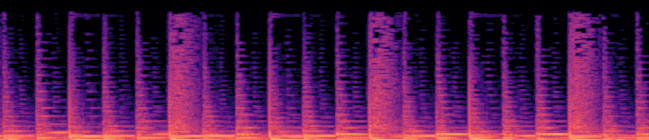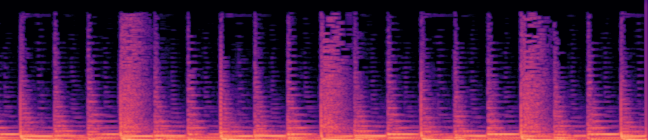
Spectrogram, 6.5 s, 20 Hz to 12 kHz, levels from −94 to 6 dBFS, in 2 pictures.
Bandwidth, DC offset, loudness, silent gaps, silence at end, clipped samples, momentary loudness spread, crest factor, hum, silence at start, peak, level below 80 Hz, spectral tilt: 11 kHz; under 0.1%; -18 LUFS; none; 0 s; under 0.1%; 2 LU; 12 dB; none; 0 s; -4 dBFS; -20 dBFS; -7 dB/octave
